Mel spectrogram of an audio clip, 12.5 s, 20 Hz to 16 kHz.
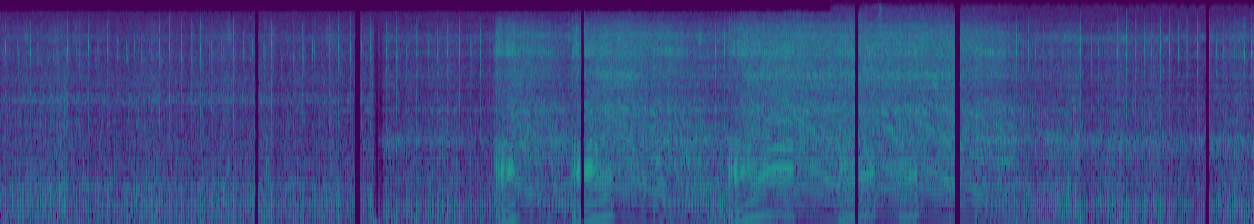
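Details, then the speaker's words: Makita DCS 400 (Dolmar) chainsaw after carburetor adjustment and cleanup, test cutting wood: revs cleanly, pulls down evenly into the cut, recovers to steady high whine; normal running under load. "so now that I know she runs good I'm just going to put back the plastic"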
